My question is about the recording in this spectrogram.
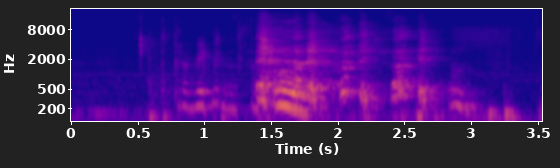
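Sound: cough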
